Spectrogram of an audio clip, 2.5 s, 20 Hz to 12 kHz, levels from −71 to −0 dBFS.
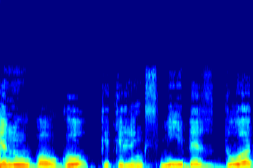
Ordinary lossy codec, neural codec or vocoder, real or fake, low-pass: AAC, 32 kbps; none; real; 7.2 kHz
